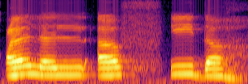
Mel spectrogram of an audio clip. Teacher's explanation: پھر دال کے اوپر زبر ہے، فتحہ کی حرکت 1 کاؤنٹ، اور پھر آیا مکمل ہو رہی ہے تو گولتا کو ہا میں بدل دیں گے اور اس کی ہمس کو ادا کریں گے۔ گولتا وقف کی صورت میں گول ہا میں بدل جائے گی اور اس کی ہمس کو واضح کریں گے۔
